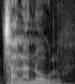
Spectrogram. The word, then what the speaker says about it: Çalhanoğlu: Se pronuncia Çalhanoğlu, es que es difícil porque se escribe CA, pero se pronuncia Çalhanoğlu, todo el mundo lo pronuncia Çalhanoğlu.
